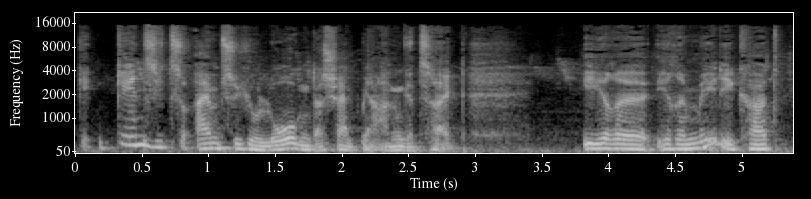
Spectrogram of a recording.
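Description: A patronising male technician in a sci-fi audio drama. He speaks officiously at medium pitch, with slight hesitations, over faint ambient noise. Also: very animated, moderate pace. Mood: condescending.

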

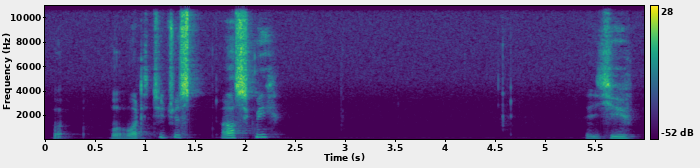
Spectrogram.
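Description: Guy acting as a shy flustered young male incubus, slow halting talk, bit gravelly, romance asmr roleplay thing. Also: mid-range voice, darkish tone. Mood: bashful, yearning. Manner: stammering, hesitant, halting.

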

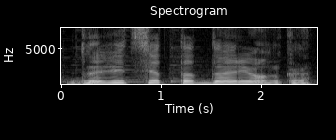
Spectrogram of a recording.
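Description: A male actor voicing a surly, quarrelsome village thief, grumbling gruffly in an audiobook play. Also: high voice, wildly swooping pitch, slow, warm tone, faint music behind, voice pushed up, full character voice. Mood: astonished.

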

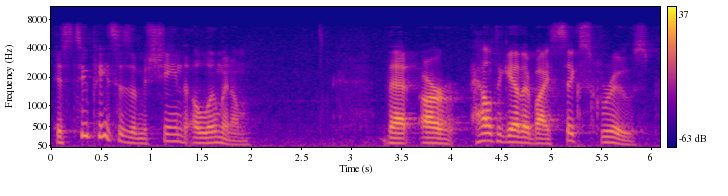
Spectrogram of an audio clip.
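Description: A man's voice: mid-range voice, very animated, a little slow, highs cut off. A middle-aged man hosting a casual woodworking video, chatty and enthusiastic as he demonstrates a tool in his kitchen. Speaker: woodworking channel host. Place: home kitchen, indoors. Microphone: lapel mic.

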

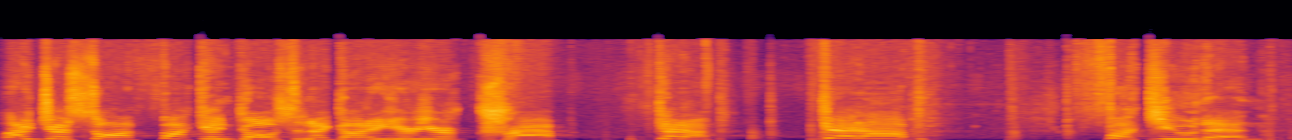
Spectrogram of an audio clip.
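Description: An actor playing a violent, unpredictable middle-aged criminal in a video game, lurching between mocking whispers and screamed rage. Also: male voice, sits high, sing-song, moderate pace, bright, forceful tone, breathy edge, heavily acted. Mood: screaming rage. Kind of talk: video game cutscene acting.

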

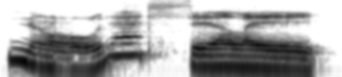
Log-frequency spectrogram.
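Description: An older man reading a picture book aloud to young children, with drawn-out emphasis and playful questioning. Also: mid-range voice, very animated. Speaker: volunteer storybook reader for young children. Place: indoors, on a video call. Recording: dull, muffled webcam audio.

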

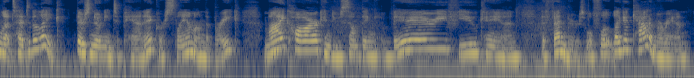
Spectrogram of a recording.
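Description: A woman with a medium-pitched voice reads a rhyming picture book to children. Her delivery is expressive and follows the bounce of the verse, with clear stresses on key words. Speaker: host reading a picture book aloud. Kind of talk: expressive rhyming storybook read-aloud for children.

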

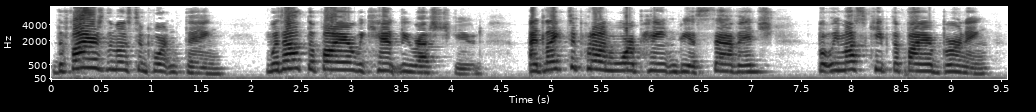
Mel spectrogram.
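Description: Woman as an earnest, high-voiced boy leader. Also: lively intonation, pushed and bright. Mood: urgent, insistent. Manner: emphatic, halting, repeating himself. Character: earnest young boy leader struggling to persuade. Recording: dull, muffled lo-fi home recording.

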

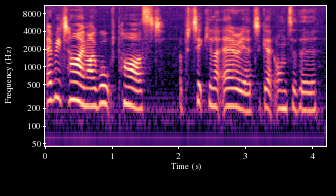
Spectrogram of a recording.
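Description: A woman's voice: mid-range voice, brisk, a bit bright, slight background noise. A middle-aged woman speaking informally and conversationally, introducing a song to a small audience through a stage microphone. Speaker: singer-songwriter. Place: small cluttered bar stage, indoors. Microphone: microphone on a stand.

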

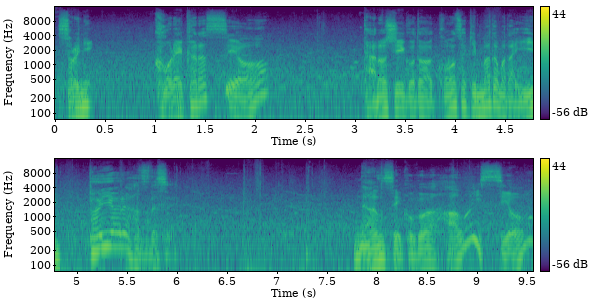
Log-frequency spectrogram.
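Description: A man's voice: mid-range voice, huge pitch swings, normal speed, pauses often, background noise. An actor playing a boisterous, big-hearted ex-yakuza man in a video game, theatrical and earnest. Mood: upbeat, earnest. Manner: theatrical, earnest, rough-and-ready. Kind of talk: Japanese video game voice acting.

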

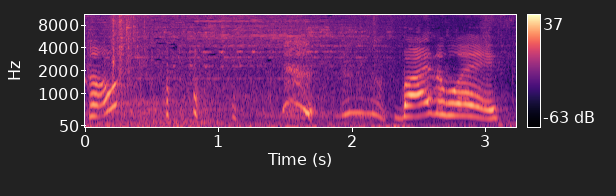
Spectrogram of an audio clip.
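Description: High-pitched woman, giggly and excitable, casual game host chatter, noticeable noise behind the voice. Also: extremely slow. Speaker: host, gaming YouTuber. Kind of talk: casual gameplay commentary.

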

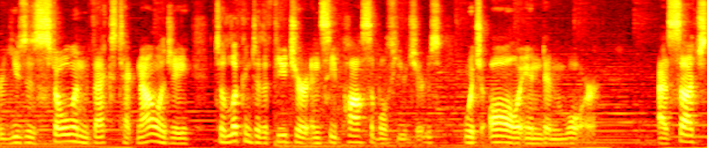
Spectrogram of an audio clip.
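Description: A man's voice: mid-range voice, a bit bright. Man narrating game lore over music. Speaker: video creator and narrator. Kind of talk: scripted lore commentary.

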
